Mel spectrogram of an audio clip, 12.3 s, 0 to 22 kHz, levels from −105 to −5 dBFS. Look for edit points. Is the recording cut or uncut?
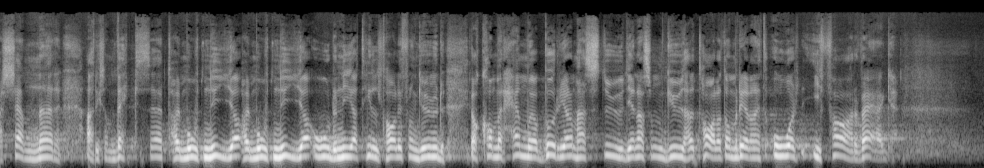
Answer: cut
